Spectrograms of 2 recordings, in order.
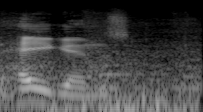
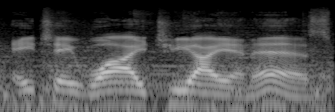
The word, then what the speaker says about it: Heaggans: We've been pronouncing it Higgins as Haygins, but they spell it Heaggans.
